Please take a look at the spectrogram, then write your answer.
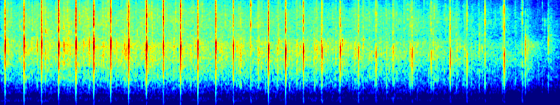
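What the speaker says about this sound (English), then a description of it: "Let's big round of applause for our graduates." Applause for graduates at an Algonquin College Pembroke Campus convocation ceremony, with a few close, sharp, evenly spaced hand claps standing out over softer audience clapping that gradually thins.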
